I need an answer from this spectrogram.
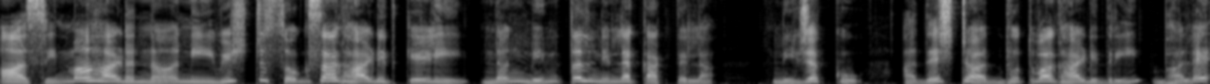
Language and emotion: Kannada, surprised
